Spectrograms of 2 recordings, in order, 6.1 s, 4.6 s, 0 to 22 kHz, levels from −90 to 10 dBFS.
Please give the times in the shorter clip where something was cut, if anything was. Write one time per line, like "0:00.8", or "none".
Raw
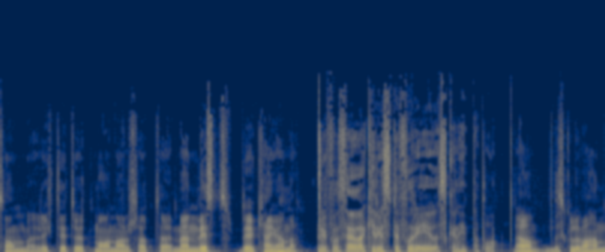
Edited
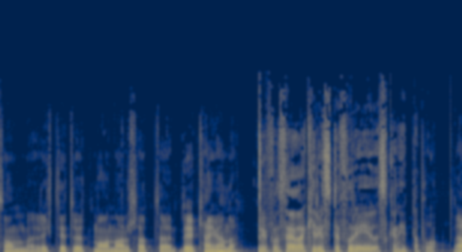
0:01.7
